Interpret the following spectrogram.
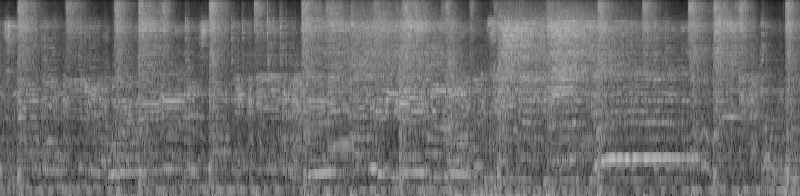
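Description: A live rock band playing: a male singer over electric guitars and a drum kit keeping a steady beat.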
